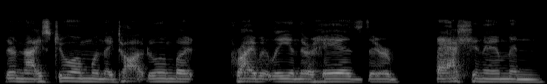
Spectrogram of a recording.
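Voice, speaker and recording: A man's voice: medium pitch, little pitch movement, normal speed, creaky, fairly bright tone. A man casually reviewing a movie, rambling with frequent restarts and small chuckles.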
